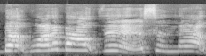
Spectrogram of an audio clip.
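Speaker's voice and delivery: high, loud, slow whiny mock plea; mocking whiny heroine. Friend mimicking the heroine's excuses, whiny. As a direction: whine out her excuses like a fretful girl. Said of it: "she's like".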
